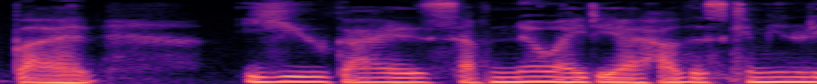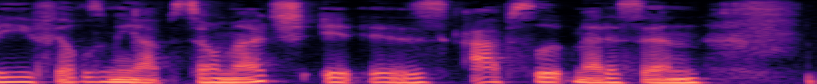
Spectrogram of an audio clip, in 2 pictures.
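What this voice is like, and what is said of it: Scratchy voice from a cold. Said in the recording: “I have a little bit of a cold. I was home today with a fever. So my voice is a little bit scratchy”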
